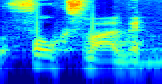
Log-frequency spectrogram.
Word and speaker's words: Volkswagen: are at the launch of the all new Volkswagen yes that is how you pronounce it folks vagen German tare this is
